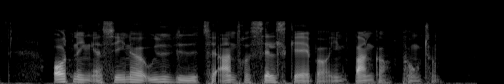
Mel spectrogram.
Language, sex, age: Danish, male, 31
